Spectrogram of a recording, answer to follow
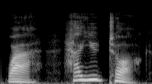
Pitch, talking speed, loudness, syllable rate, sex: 150 Hz, 160 wpm, -18 LUFS, 3.9 syllables/s, male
